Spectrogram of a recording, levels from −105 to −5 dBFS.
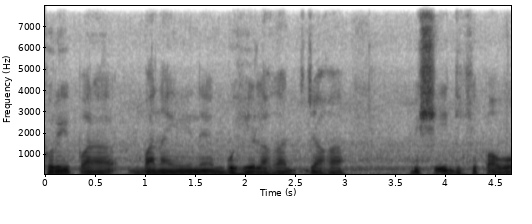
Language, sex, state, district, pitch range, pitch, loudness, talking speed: Nagamese, male, Nagaland, Dimapur, 85-90 Hz, 90 Hz, -16 LUFS, 100 wpm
